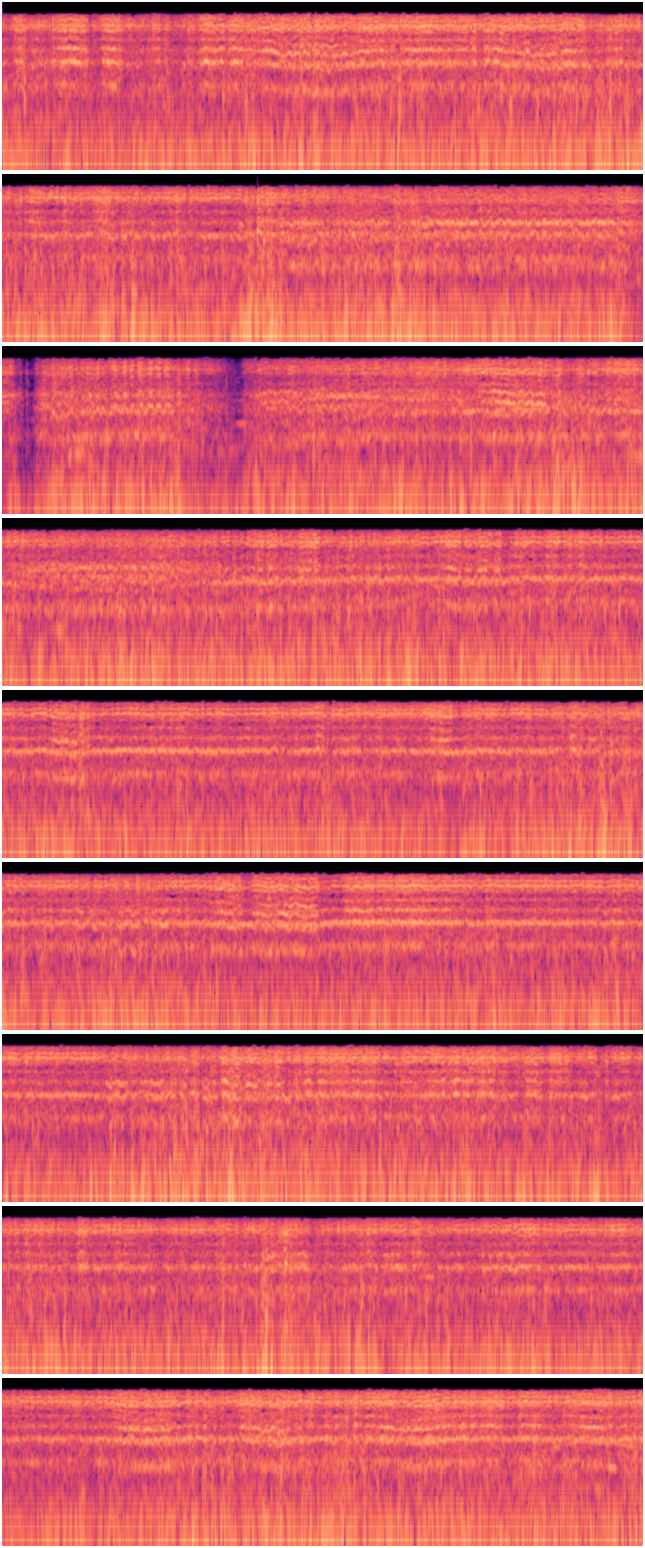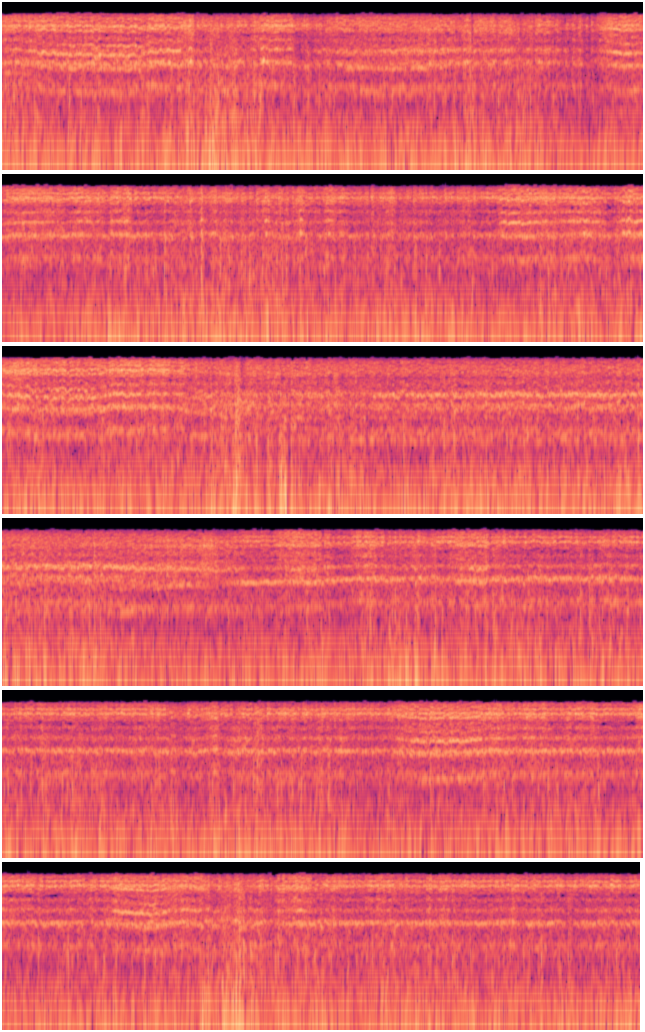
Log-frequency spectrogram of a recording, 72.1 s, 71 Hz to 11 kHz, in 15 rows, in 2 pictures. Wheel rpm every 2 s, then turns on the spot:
240, 230, 230, 230, 190, 120, 160, 190, 210, 230, 230, 230, 230, 220, 240, 230, 230, 230, 230, 230, 220, 230, 220, 220, 230, 230, 230, 210, 200, 200, 220, 230, 240, 230, 230, 240.
none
